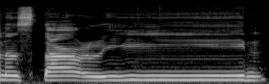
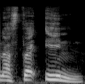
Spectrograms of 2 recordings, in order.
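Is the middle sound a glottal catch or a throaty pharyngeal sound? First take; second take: pharyngeal; glottal catch. First: The middle sound is squeezed from the throat. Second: The middle sound is a plain glottal catch. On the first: It asks for help. The speaker calls it right. "আমরা যদি আইনের উচ্চারণ দিই" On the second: It asks for misfortune. The speaker calls it wrong. "আমরা যদি বলি নাস্তা ইন"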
